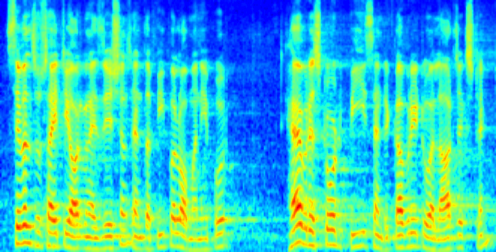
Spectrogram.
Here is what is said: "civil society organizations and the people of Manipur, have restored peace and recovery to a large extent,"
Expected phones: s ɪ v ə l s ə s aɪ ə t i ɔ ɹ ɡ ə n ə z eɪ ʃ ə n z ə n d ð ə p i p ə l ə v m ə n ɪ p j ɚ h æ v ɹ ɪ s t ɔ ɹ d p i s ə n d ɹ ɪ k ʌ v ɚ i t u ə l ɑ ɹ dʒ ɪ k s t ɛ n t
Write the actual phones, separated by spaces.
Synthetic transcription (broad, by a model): s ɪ v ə l s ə s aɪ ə t i ɔ ɹ ɡ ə n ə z eɪ ʃ ə n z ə n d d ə p i p ə l ə v m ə n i p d h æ v ɹ ɪ s t ɔ ɹ d p i s ə n d ɹ ɪ k ʌ v ɚ i t u ə l ɑ ɹ dʒ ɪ k s t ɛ n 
